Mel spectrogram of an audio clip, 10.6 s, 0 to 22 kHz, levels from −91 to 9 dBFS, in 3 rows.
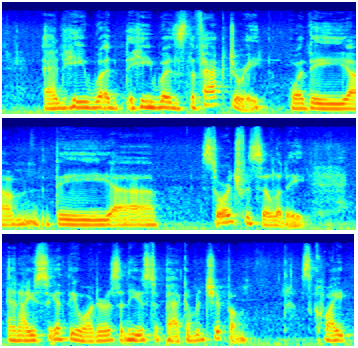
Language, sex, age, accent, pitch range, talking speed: English, female, 50-69, American, 140-165 Hz, 180 wpm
